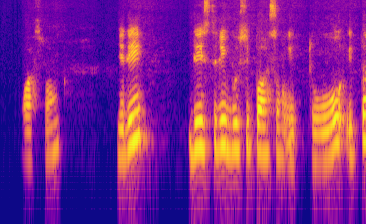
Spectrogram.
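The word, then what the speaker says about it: Poisson: ini bacanya bukan poison ini e posong.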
